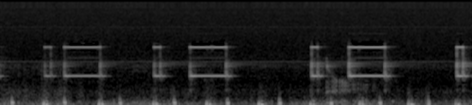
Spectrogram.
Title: Male heartbeat EKG ECG with heart sounds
